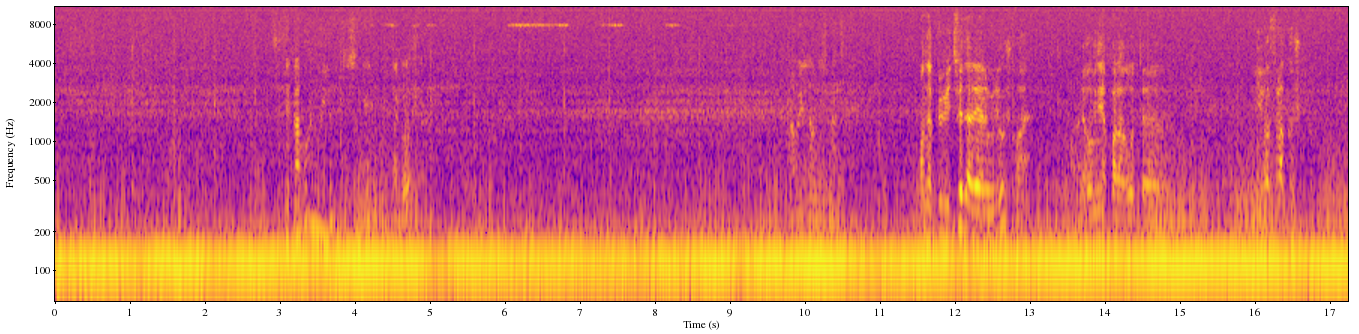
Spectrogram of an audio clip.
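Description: A large truck engine rumbles steadily close ahead.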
